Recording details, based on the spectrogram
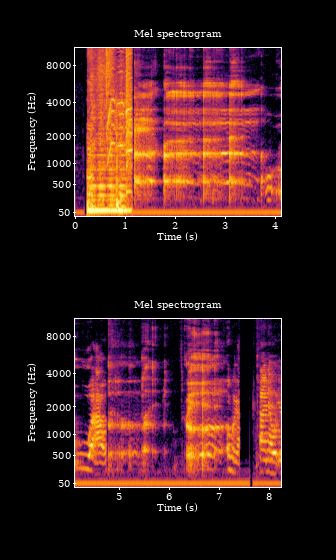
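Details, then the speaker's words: A compilation of a woman's drawn-out, voiced belches with brief talk and background music; repeated burping, which she apologizes for doing in every video. "oh my god I apologize can I not go a video without burping solid"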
